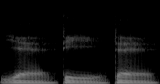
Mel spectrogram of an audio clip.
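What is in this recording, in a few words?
"yetite", concatenated syllables; Affixing experiment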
